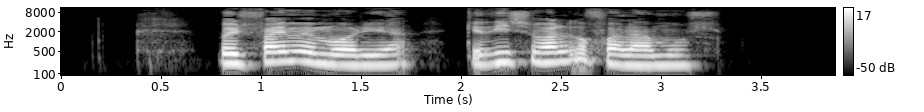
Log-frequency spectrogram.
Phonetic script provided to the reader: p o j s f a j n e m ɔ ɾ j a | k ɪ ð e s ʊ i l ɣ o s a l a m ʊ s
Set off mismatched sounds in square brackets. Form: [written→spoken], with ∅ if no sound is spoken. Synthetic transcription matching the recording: p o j s f a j [n→m] e m ɔ ɾ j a | k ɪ ð [e→i] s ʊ [i→a] l ɣ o [s→f] a l a m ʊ s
